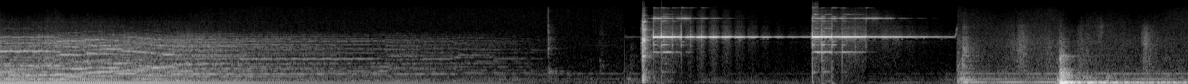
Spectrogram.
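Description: A doorbell at the door of a Louis XV mansion on Boulevard Saint-Germain rings twice in quick succession, a bright, high metallic ring with a rattling buzz, after a fading sustained tone. A soft thump and low rumble follow.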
